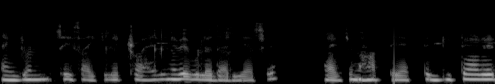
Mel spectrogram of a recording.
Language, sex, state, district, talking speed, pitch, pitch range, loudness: Bengali, female, West Bengal, Kolkata, 180 wpm, 215 Hz, 205-230 Hz, -32 LUFS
